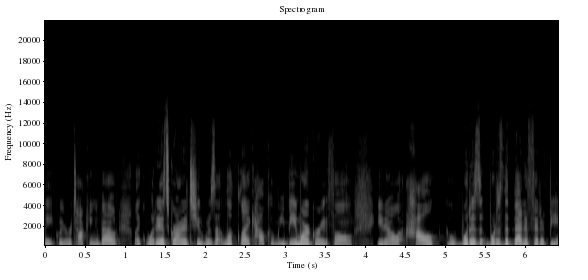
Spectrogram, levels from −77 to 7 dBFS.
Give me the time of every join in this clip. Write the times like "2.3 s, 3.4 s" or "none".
none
